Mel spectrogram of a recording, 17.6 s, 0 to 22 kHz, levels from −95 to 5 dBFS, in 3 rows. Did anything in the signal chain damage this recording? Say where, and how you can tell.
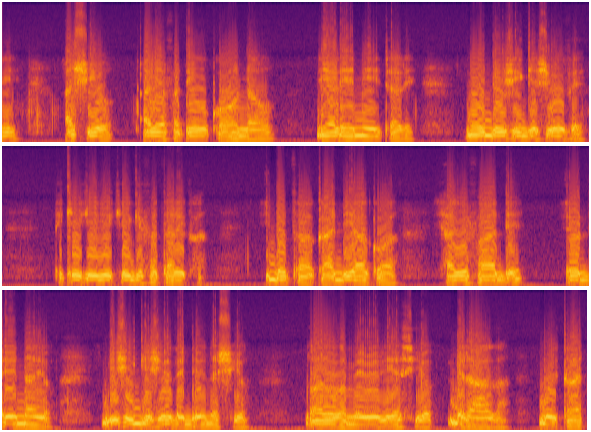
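Yes. The speech carries a harsh, constant fuzz on every loud syllable from start to finish. That is hard clipping: the signal is driven about 24 dB beyond what a converter or gain stage can pass, so nearly a third of the waveform has its peaks sheared flat, spraying high harmonics.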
